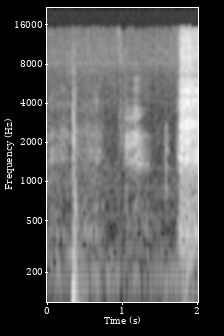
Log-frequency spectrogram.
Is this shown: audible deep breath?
yes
